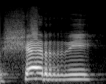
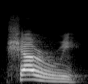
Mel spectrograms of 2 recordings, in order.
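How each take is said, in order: First: The r is a light Arabic ra, empty mouth. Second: The r sounds like an English r. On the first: The speaker calls it right. "we're going to read the ra mushaddad empty mouth" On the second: The speaker calls it wrong. "I've read like the English letter R"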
